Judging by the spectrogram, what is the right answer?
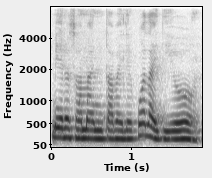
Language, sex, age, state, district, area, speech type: Nepali, female, 60+, West Bengal, Jalpaiguri, rural, spontaneous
